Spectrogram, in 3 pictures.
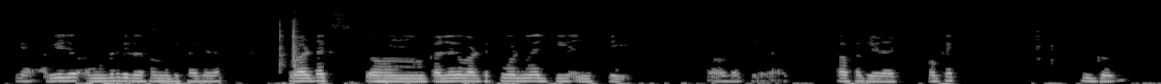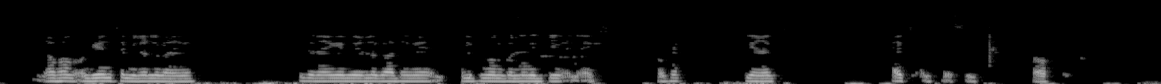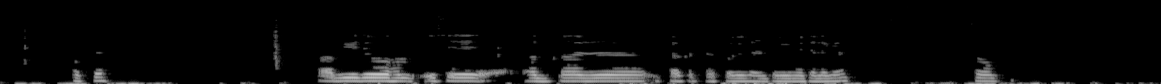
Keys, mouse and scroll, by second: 1.1 scroll up 1, 1.2 shift+middle click, 1.8-2.3 scroll up 2, 2.3 middle click, 2.8 1, 3.3 click, 3.6-5.4 middle drag, 5.4 g, 7.4 click, 8.3 g, 9.3 click, 9.4 g, 10.4 KP_1, 11.4-12.4 scroll down 7, 11.7 shift+middle click, 12.4 shift+z, 13.4 click, 13.8-14.3 scroll up 2, 15.2-16.1 drag, 17.1 g, 18.7 g, 19.6-20.6 middle drag, 20.6 x, 20.8 shift+z, 21.1-21.4 middle drag, 21.4 Tab, 22.3 alt+h, 22.6 click, 23.3 KP_1, 23.7-24.4 scroll down 1, 24.4-25.2 scroll up 4, 24.8 shift+middle click, 25.2 drag, 25.5 shift+middle click, 25.7-26.4 scroll up 2, 25.9 Tab, 26.4-29.3 shift+middle drag, 29.3 z, 31.6 click, 31.9-32.3 scroll down 2, 32.3-34.1 middle drag, 34.1 click.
